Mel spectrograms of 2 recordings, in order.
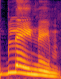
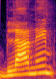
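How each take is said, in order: First: Blenheim said as "BLAY-nem", drawn out; second pronunciation option. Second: Blenheim said as "BLA-nem", drawn out; first pronunciation option. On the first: (Blenheim με «έι», σαν «Μπλέινεμ», αργά) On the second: (Blenheim με «α», σαν «Μπλάνεμ», αργά) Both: Shown as a demonstration. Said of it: "Πώς το λες εσύ".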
